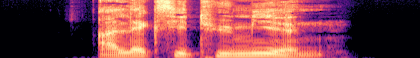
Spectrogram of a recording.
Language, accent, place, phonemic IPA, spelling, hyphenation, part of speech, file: German, Germany, Berlin, /aˌlɛksityˈmiːən/, Alexithymien, Ale‧xi‧thy‧mi‧en, noun, De-Alexithymien.ogg
- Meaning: 1. accusative plural of Alexithymie 2. dative plural of Alexithymie 3. genitive of Alexithymie 4. plural of Alexithymie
